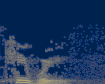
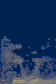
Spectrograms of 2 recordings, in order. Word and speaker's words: civi: Our word civilization comes from the Latin word for city, which is kiwi. We have everything from civil to civilization to civics, all based on that Latin word kiwi, which is spelled C-I-V-I.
